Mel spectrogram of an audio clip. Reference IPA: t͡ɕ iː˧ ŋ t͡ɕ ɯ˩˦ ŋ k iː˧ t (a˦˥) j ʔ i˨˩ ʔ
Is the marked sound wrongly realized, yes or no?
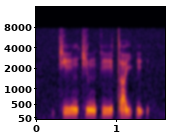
yes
